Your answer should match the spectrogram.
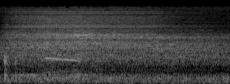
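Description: A person taking one long, deep breath: a steady breathy rush that begins at once and slowly fades near the end.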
